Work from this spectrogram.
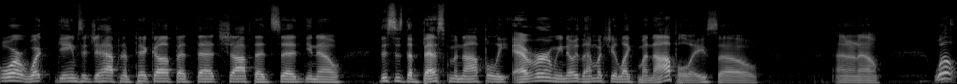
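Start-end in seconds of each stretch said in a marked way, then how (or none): none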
